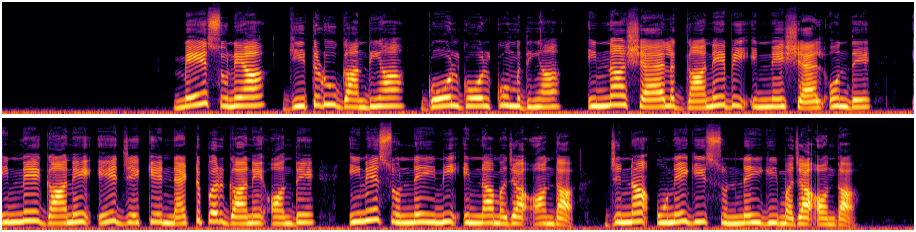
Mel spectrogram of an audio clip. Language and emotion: Dogri, neutral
